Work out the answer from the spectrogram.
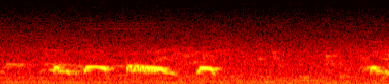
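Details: Decoy spotted dove cooing thúc gù style, several mellow, slightly falling coo notes over steady background hiss and low rumble.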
